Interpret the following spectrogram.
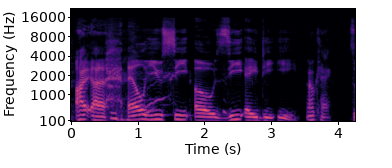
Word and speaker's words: Lucozade: how's that spelled I Luc oza de okay so it's like lucozade yeah Lucas that's probably it that's really it lucozade lucozade lucozade now it's not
